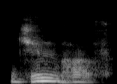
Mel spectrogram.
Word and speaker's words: jim bhav: It is called jim bhav, not the gym. Okay, jim bhav. Lack of simplicity. Okay, what is jim bhav? This pronounces like gym only.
